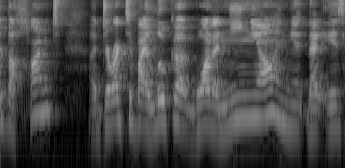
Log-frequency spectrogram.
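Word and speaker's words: Guadagnino: Today we are talking about After the Hunt directed by Luca Guadinho and that is how you say I have been taking Italian on Duolingo for a few years now.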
